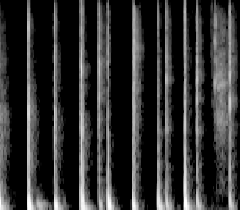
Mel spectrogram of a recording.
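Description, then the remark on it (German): Brisk hand clapping: about a dozen sharp, crisp claps over two seconds at a quick, slightly uneven pace, fairly loud, with no voices. “Geklatscht. Applaus.”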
